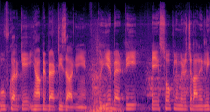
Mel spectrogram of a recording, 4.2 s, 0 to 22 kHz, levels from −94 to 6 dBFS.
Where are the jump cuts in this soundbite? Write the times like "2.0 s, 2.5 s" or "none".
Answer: 1.8 s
